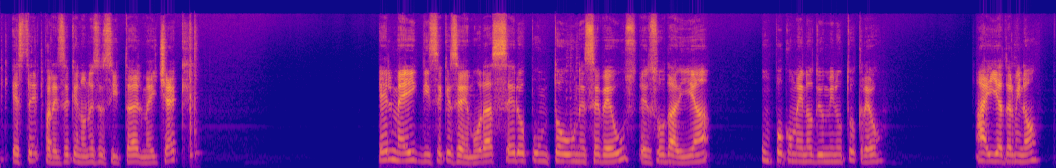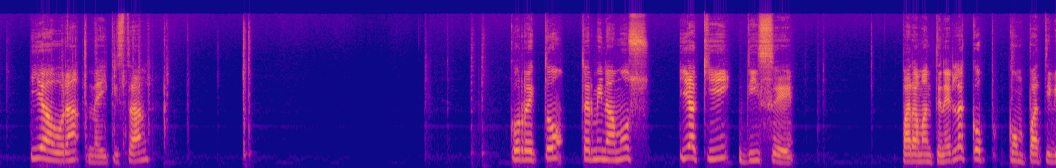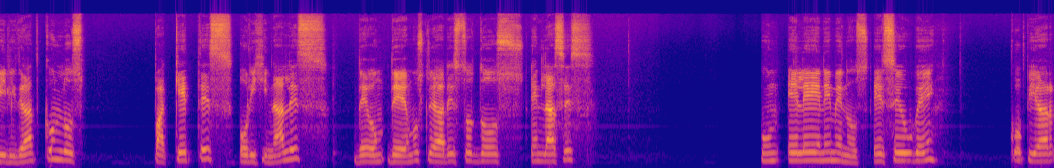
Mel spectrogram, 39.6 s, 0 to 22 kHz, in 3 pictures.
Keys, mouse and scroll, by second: 0.0-0.9 typing, 2.2 Return, 13.3-15.8 typing, 16.1 Return, 20.3-20.8 scroll down 2, 34.1-36.8 drag, 38.0 right click, 38.9 click.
